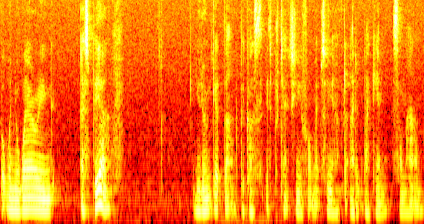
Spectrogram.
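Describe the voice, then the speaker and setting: Soft-spoken and calm with a soothing tone, this man talks at a fairly low pitch in a dark, mellow voice with fairly even intonation. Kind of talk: ASMR soft-spoken product walkthrough. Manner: soft-spoken, calm, soothing.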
